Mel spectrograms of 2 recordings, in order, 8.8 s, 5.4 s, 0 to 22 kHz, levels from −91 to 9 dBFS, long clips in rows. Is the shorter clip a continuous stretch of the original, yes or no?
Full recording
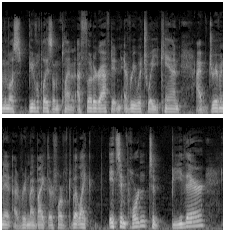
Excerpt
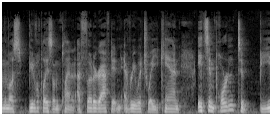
no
